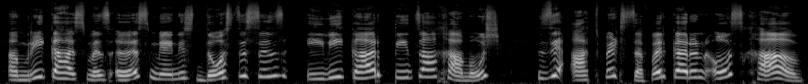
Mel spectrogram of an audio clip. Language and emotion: Kashmiri, happy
